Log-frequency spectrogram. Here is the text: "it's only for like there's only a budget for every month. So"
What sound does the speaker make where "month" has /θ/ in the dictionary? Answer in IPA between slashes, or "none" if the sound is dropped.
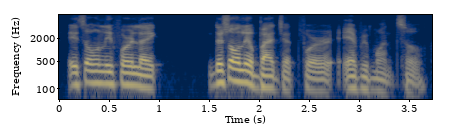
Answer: /t/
